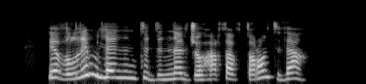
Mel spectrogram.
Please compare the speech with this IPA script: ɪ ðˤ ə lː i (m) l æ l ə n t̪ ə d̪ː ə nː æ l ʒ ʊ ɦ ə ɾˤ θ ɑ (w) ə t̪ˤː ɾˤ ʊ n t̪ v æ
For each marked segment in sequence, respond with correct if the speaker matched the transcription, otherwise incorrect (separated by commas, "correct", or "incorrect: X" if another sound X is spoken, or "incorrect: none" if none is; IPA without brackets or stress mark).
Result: correct, incorrect: v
